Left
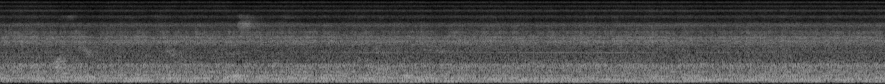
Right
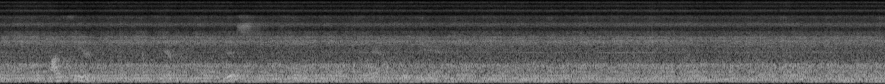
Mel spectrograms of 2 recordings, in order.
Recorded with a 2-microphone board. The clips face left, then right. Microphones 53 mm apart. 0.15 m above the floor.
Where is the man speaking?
65° right (ahead or behind), 6 m; by 4.5 s 50° right (ahead or behind), 10.5 m.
